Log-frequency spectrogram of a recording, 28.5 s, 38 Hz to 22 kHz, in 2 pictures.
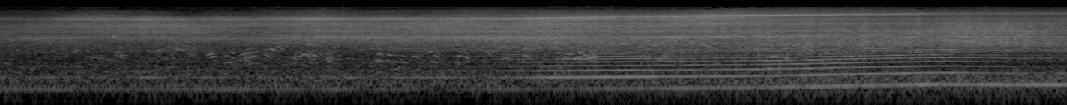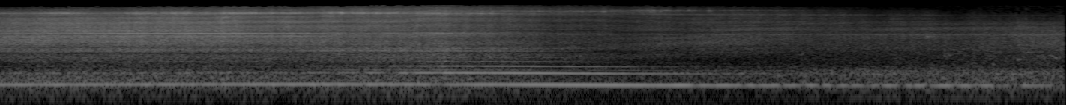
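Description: Pilatus PC-6 Porter's engine and propeller building up for take-off: a steady drone with a high whine that climbs in pitch as power comes on, loud through the middle, then easing off near the end as the aircraft lifts off and pulls away.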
